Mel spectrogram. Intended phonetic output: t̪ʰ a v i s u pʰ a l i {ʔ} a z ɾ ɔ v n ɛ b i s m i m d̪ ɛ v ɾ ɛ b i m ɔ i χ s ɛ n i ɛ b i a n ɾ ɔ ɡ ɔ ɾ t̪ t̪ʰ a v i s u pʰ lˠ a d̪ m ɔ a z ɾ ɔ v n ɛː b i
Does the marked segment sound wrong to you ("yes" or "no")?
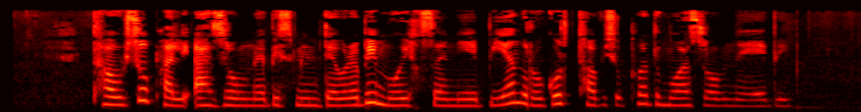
no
